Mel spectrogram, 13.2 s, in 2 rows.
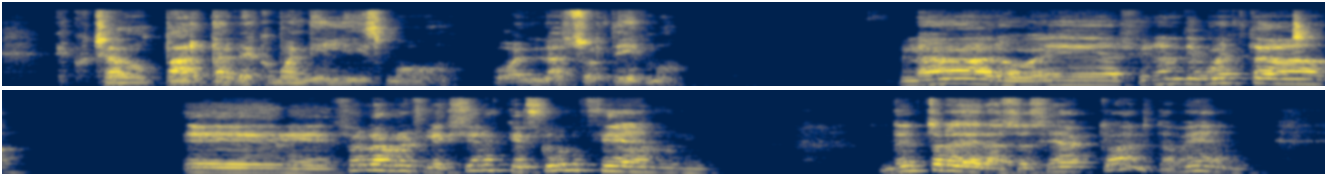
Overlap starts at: none

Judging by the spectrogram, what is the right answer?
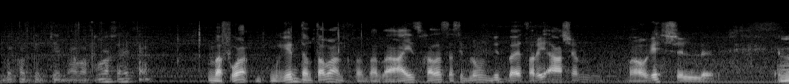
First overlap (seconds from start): none

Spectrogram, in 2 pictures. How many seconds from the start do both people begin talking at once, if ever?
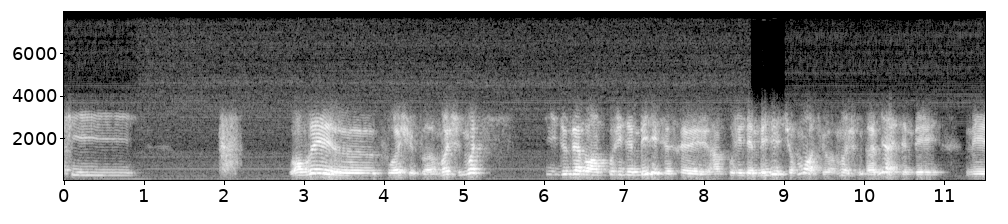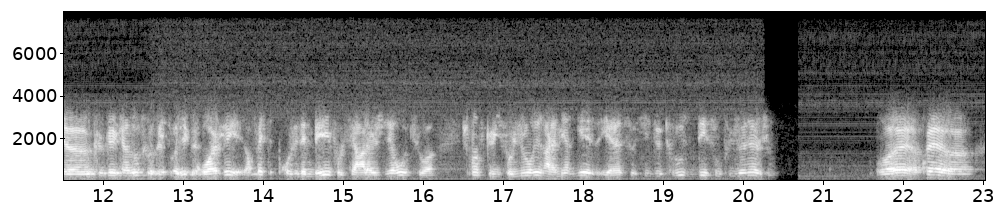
13 s

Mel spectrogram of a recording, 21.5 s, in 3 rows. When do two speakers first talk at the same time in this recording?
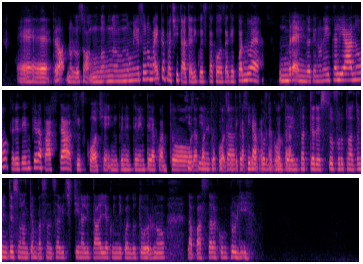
11 s

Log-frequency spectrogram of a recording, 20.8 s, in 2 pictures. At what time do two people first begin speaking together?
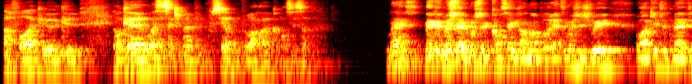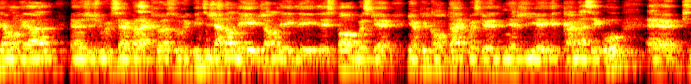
none

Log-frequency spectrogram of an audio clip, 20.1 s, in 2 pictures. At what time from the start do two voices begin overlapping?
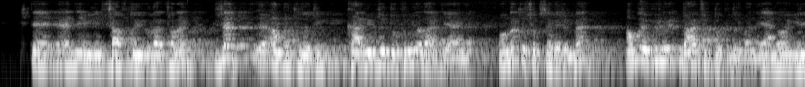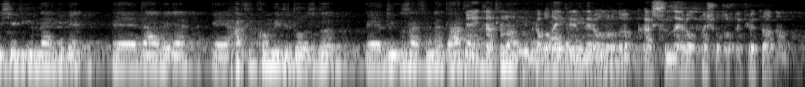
16 s

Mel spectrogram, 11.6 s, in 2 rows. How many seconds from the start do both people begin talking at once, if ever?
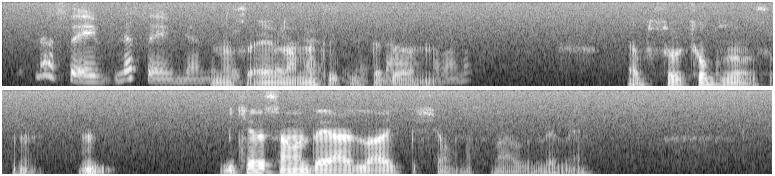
2 s

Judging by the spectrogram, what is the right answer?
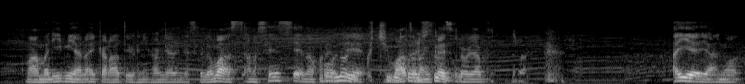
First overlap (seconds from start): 3 s

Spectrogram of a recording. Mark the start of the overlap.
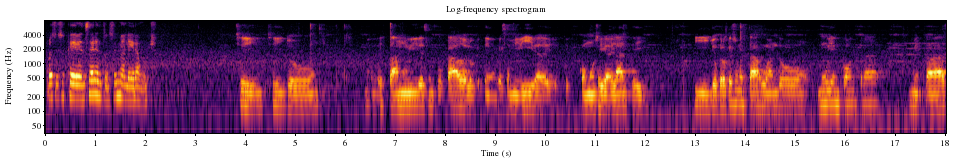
none

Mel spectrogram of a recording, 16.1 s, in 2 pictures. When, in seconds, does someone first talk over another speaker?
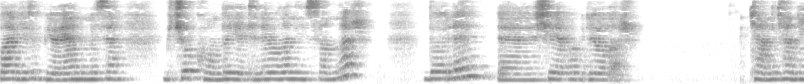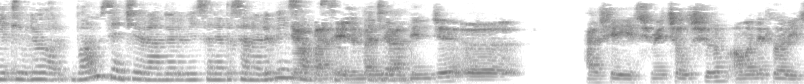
11 s

